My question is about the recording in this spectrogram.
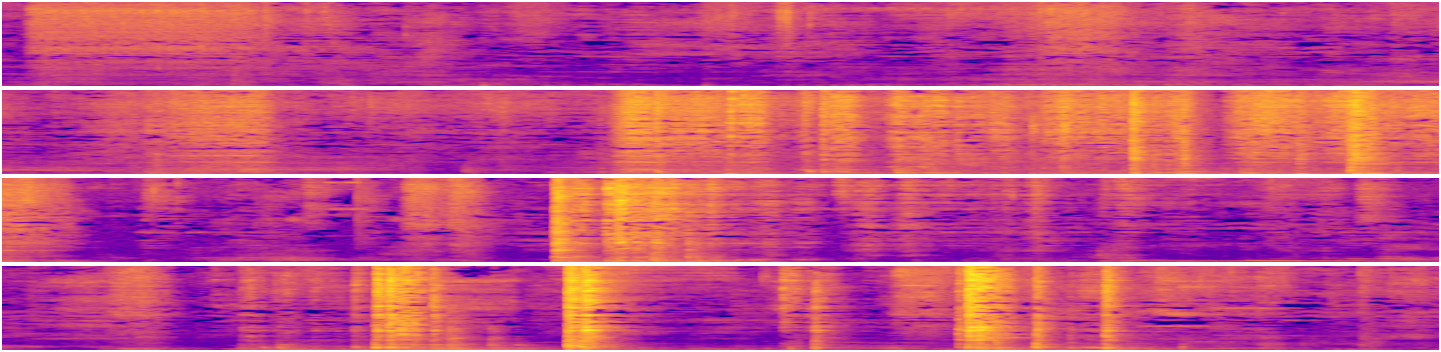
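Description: Pots and pans clanking on a gas stove's grates as a lidded pot is set on a burner beside a frying pan: a dense stretch of clatter near the middle, then a few separate sharp knocks.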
